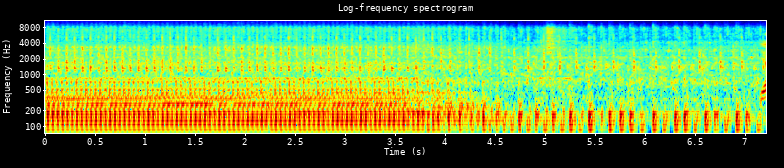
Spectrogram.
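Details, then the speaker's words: Honda Supra X 125 motorcycle idling: rapid loose clacking (klotok) over the engine beat, slowing and thinning as the engine winds down; top-end clatter, cause suspected, not confirmed. "OK, đây tiếng xe máy, có tiếng lách cách, đúng rồi, xe máy có tiếng lách cách, lát nữa chúng ta chạy thử và nổ thử là được ."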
